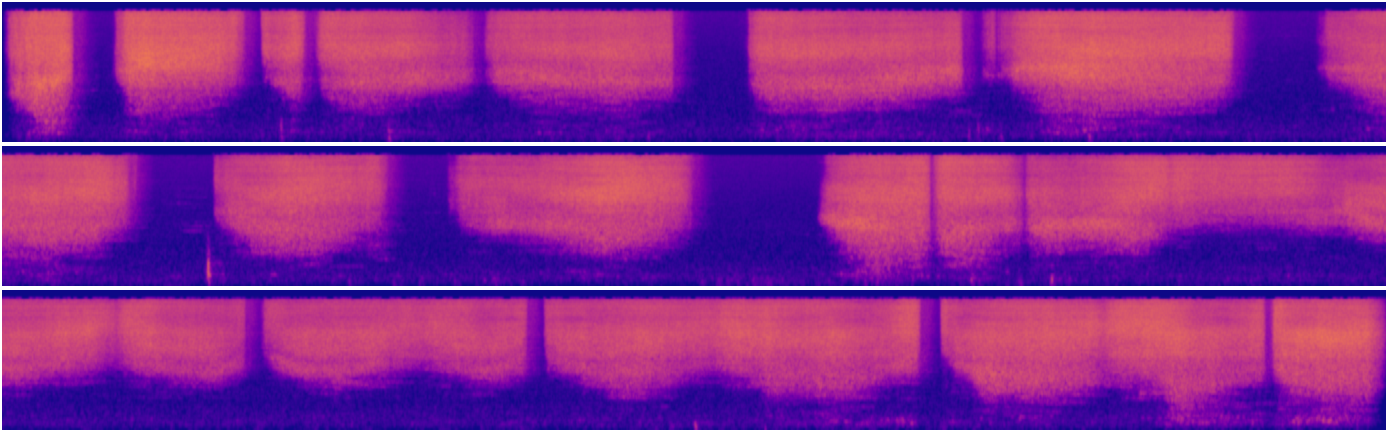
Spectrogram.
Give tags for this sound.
cloth field-recording friction stroking-over sweeping

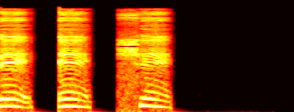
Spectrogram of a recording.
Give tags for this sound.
circuit bent glitch bending

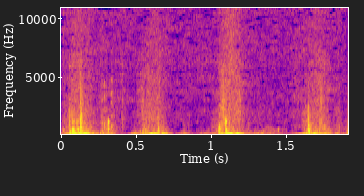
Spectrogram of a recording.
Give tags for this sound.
carpet foley footsteps shoes walk walking

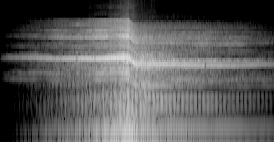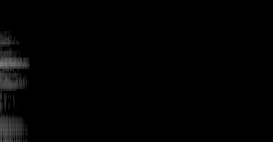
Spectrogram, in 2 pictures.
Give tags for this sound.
fly-by flyby pass sci-fi pass-by ufo spaceship

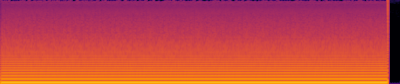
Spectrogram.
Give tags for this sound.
square fuzzy chiptune synth

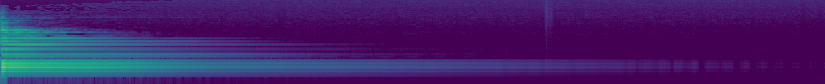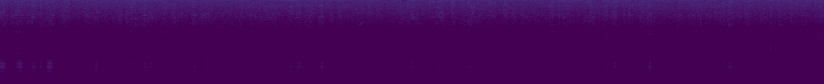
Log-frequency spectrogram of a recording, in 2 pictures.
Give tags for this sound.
acoustic guitar nylon-guitar single-notes

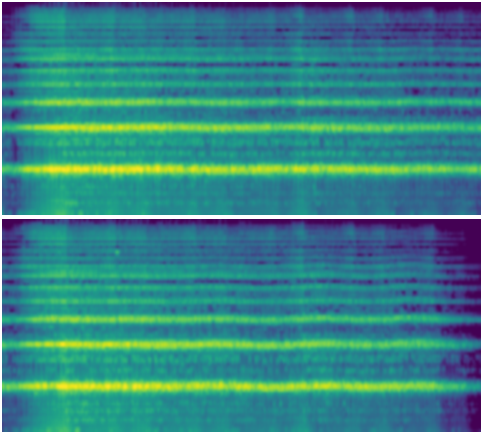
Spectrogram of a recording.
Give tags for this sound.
bees electronic experimental loop melody

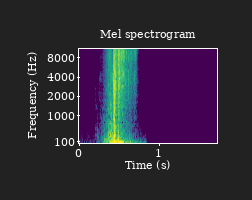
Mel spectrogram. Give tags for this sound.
hit punch schlag slap stroke

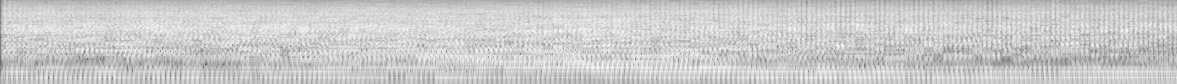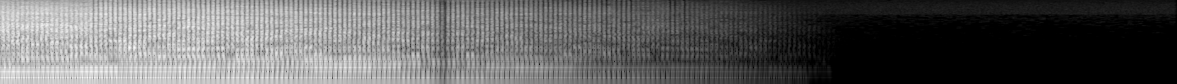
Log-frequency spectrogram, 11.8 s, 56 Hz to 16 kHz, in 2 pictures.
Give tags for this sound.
aggressive dare-26 data-bending databending harsh image-to-sound ominous synth

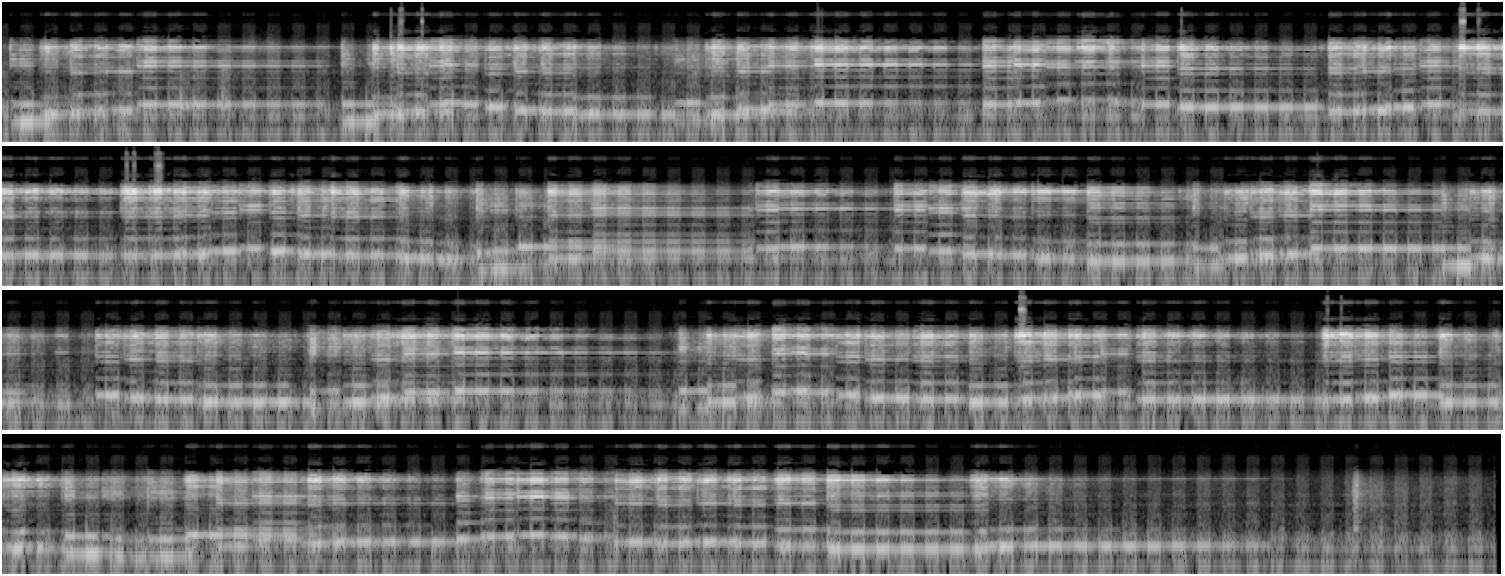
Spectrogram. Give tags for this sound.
Improvising Guitar

